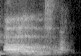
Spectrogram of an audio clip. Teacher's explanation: We say this letter here, the final letter, with a sound of V, okay? Not a sound of F.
